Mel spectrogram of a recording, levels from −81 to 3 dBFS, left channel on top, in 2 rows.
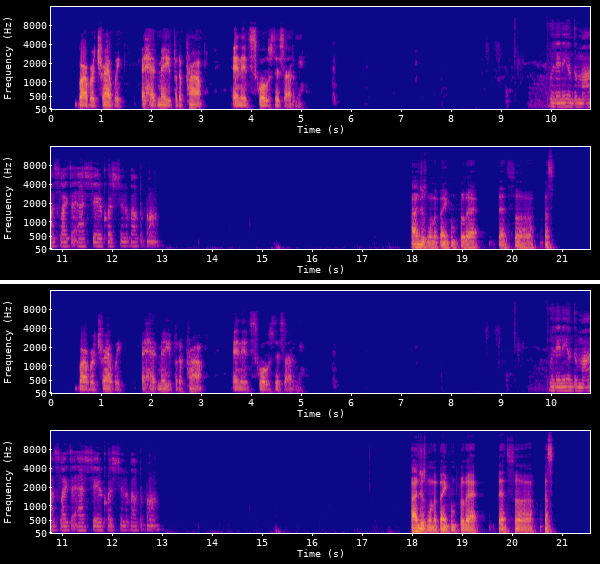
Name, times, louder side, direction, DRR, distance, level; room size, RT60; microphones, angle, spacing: voice 1, 0.5-1.4 1.8-3.0 3.6-5.0, left 7 dB, 70° left, 0.3 m, -28 dB
voice 2, 9.9-12.9, equal, ahead, 0.5 m, -36 dB
voice 3, 18.0-19.3 19.7-20.8, right 4 dB, 65° right, 0.5 m, -25 dB
2.4 x 2.1 x 2.6 m
head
